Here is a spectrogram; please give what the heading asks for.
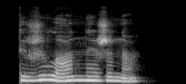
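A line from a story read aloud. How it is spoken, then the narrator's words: Forced out reluctantly. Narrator (Russian): Собеседник мрачно все-таки выдавил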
